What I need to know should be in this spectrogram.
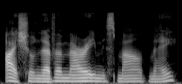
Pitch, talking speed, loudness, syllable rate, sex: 145 Hz, 195 wpm, -19 LUFS, 5.2 syllables/s, female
